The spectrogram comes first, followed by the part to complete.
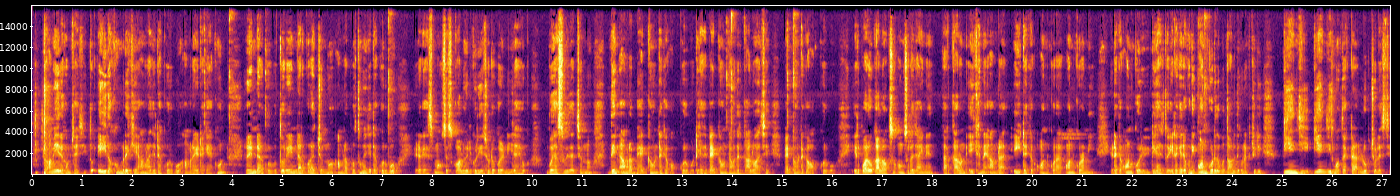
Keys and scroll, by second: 0.1 space.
